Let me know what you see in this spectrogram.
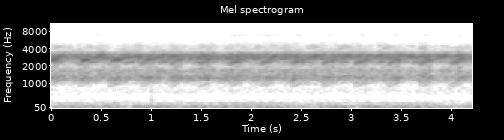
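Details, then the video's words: A dense evening chorus of many frogs in a rice paddy, rapid overlapping croaks merging into a steady trilling roar. "저녁때 논에서 개구리 울음소리가 대단합니다. 개구리들이 엄청 많은가봐요!"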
